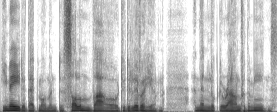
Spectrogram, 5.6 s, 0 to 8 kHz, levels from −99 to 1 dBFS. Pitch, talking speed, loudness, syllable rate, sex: 100 Hz, 195 wpm, -20 LUFS, 5.0 syllables/s, male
